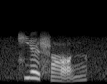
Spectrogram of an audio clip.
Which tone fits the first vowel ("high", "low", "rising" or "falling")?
falling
